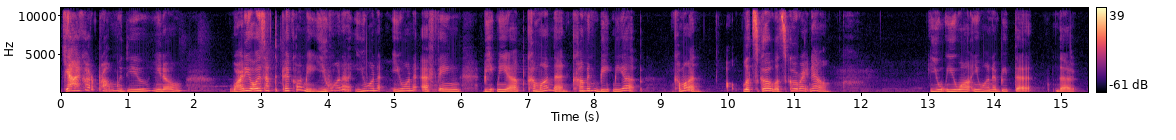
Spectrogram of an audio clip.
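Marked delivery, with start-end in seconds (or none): 0.0-11.5 mock confrontational full-voice angry yell, pitched up. Retelling yelling back at someone who always picked on them, retelling a yell. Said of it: "So I started yelling and said".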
